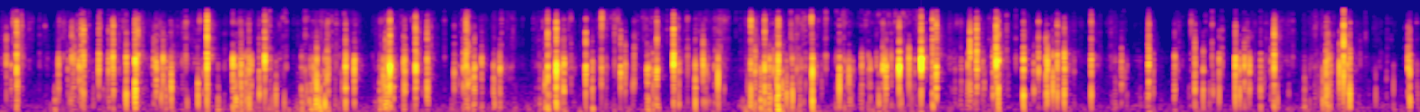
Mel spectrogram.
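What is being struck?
Laminated plastic-foil tea bag packet.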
